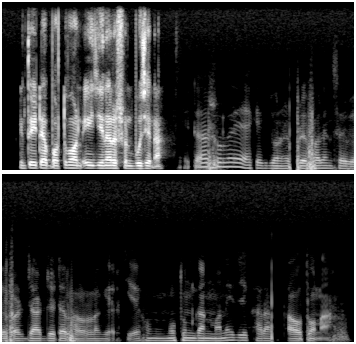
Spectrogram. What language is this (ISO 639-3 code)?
ben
